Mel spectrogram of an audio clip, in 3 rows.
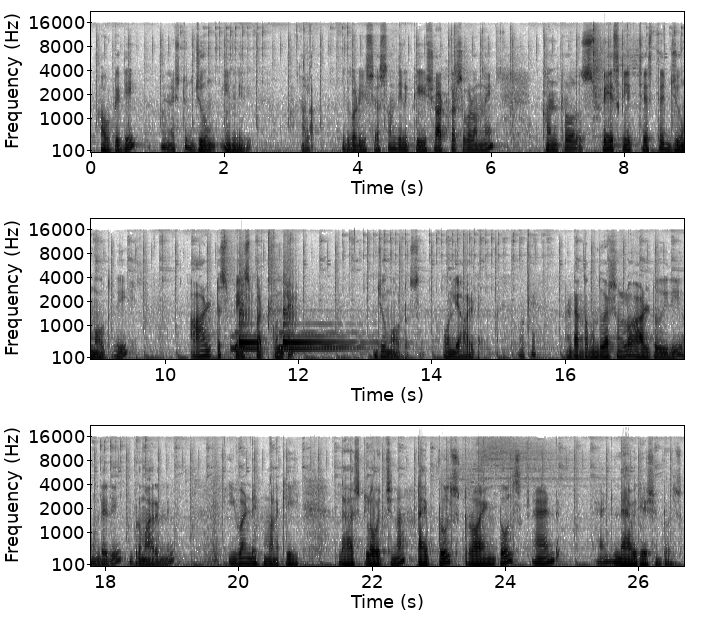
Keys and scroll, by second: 5.3 ctrl+space, 7.5 ctrl+space, 8.8 ctrl+space, 10.8 alt+space, 19.1 Escape, 20.2 ctrl+0, 25.0 space.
